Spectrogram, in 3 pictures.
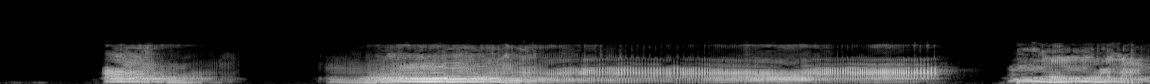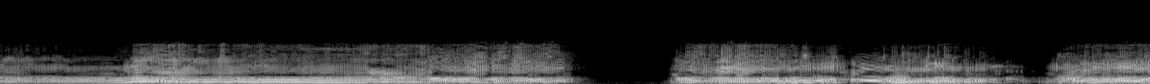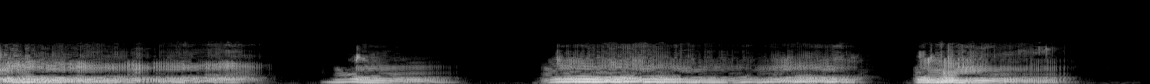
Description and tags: I Need to Eat Something...
Ooooooooooooooooooooooooooooooooooooooooooouuuuuuuuuuuuuuuuuuuuuuuuuuuuuuuggggggggggggggggggggghhhhhhh!!!!!!!!!!!!!!!!! Uggggggggggh! 260 whole hours without food, my grumbling stomach is very hungry and angry. Seriously, I need to eat something, but I decided to wait a while longer to eat.
grumbles, borborygmus, hungry, moan, starving, moaning, females, rumbles, borborygmi, starvation, belly, growling, recording, rumbling, grumbling, sound, roars, sounds, roaring, grumble, growls, soundeffect, growl, humans, tummy, moans, stomach, roar, rumble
